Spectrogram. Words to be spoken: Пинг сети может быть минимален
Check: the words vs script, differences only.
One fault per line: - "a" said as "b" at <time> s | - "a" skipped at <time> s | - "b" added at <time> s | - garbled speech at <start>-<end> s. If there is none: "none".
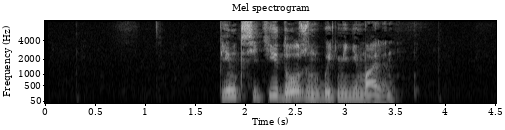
- "может" said as "должен" at 2.3 s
